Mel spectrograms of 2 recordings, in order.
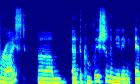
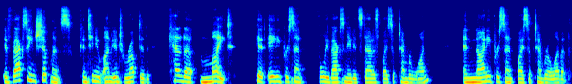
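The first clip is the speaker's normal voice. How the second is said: ordinary delivery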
